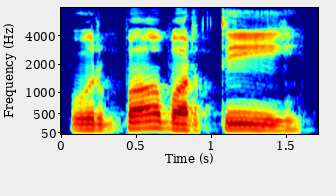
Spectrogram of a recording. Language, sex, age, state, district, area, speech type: Odia, male, 30-45, Odisha, Boudh, rural, read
